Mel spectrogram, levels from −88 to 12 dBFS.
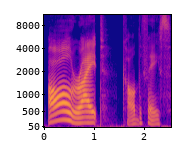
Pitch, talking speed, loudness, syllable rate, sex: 165 Hz, 120 wpm, -15 LUFS, 3.0 syllables/s, female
